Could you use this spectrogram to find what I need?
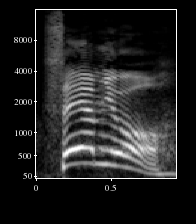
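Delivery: high, loud call of the name. A narrator's reading. The Lord calls out to the boy Samuel, a loud high call. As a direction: call out sharply to someone out of sight. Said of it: "the Lord called out".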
